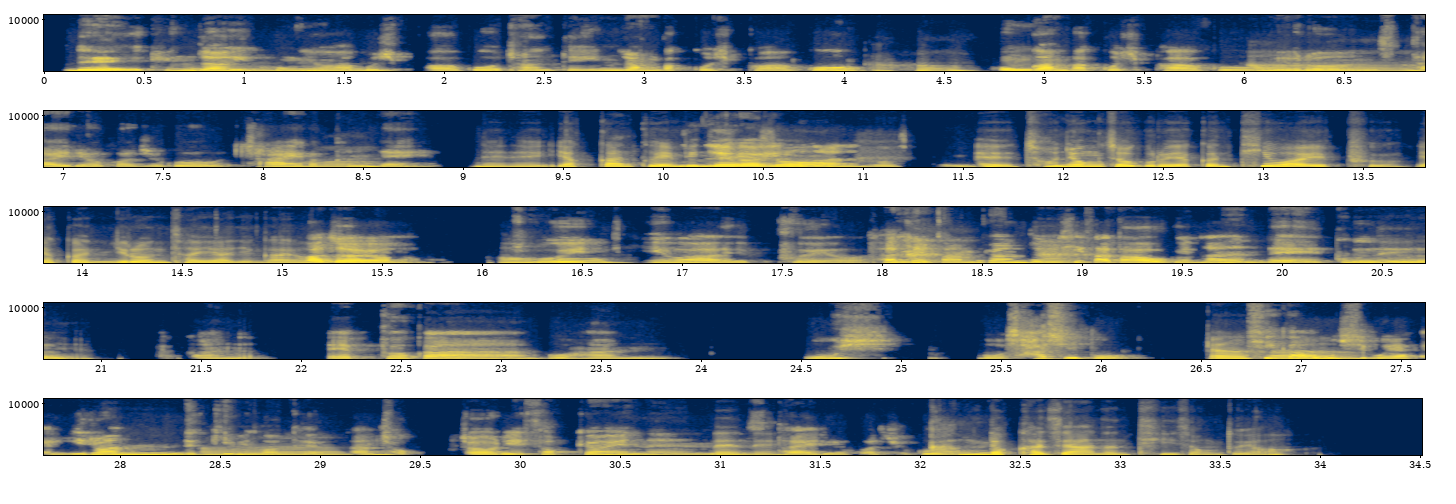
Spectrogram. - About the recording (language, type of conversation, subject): Korean, advice, 파트너가 스트레스를 받거나 감정적으로 힘들어할 때 저는 어떻게 지지할 수 있을까요?
- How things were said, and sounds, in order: other background noise; laugh; tapping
